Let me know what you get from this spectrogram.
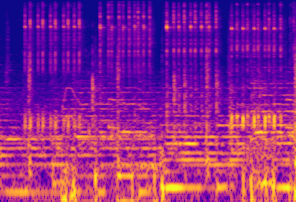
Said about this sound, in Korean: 스크롤 작동 시에는 작은 레칫 소리도 나게 됩니다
